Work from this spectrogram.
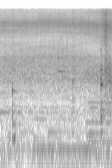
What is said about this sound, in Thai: ผัดต่ออีกนิดนึงนะครับ ให้กะเพราเราส่งกลิ่นหอม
